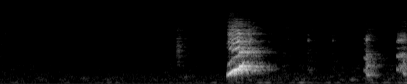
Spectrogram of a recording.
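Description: A woman's laughter: silent at first, then one short, loud yelp of laughter about two seconds in, rising in pitch, with a faint catch of breath near the end.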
